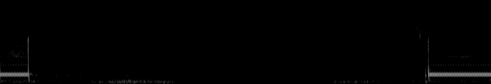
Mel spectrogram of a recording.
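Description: A telephone call rings unanswered: a loud electronic tone plays briefly, gives way to faint line hiss and soft rustling, then the tone returns strongly at the end.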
